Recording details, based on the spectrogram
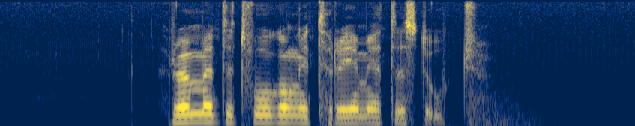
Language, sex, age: Swedish, male, 29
